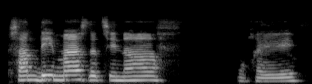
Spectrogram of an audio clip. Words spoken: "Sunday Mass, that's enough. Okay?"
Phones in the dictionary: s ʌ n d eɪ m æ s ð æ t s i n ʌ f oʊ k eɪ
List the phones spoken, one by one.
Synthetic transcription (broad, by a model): s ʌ n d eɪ m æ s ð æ t s i n ʌ f oʊ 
